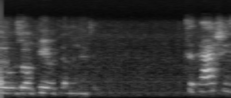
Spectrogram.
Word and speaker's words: Tekashi: How do you pronounce it? Tekashi.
